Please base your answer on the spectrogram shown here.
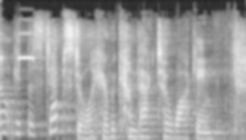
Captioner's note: timer beeps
